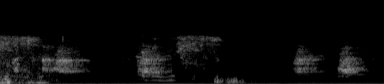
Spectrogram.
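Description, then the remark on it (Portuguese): A dog named Amora barks several times in short, uneven bursts: a longer opening bark, a couple more after a pause, then two quick sharp barks close together. Clear, with no talking. “Tá o som de teca latino”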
